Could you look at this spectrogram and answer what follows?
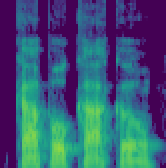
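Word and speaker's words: Kaapo Kakko: a Finnish Guy saying this is the proper way to pronounce Capo kako and I actually kind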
